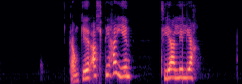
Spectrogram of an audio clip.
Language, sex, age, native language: Icelandic, female, 40-49, Icelandic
